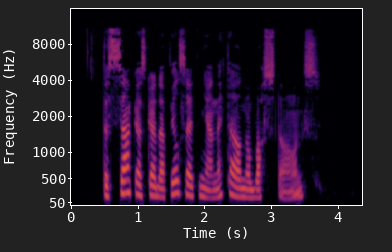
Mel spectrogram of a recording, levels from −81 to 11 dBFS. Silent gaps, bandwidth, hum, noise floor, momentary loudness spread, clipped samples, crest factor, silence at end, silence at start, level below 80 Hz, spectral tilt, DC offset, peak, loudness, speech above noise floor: none; 11.5 kHz; none; -76 dBFS; 11 LU; under 0.1%; 20 dB; 0.7 s; 0.5 s; -78 dBFS; -3.5 dB/octave; under 0.1%; -10 dBFS; -29 LUFS; 47 dB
